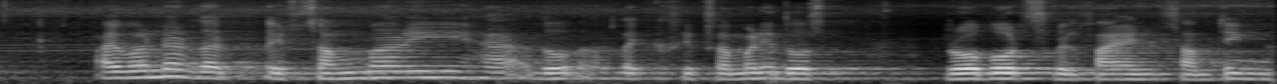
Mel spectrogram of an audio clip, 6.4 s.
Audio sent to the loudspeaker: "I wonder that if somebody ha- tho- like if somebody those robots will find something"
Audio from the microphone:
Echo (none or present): present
